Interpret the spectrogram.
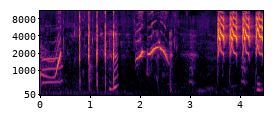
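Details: Pet green parrot at home: a rising cry and sharp clicks, a whistled arching note, then a quick series of five harsh, high squawks; a person speaks nearby.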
